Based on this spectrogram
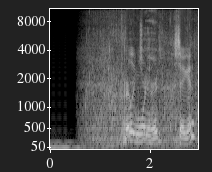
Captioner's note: water sloshing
